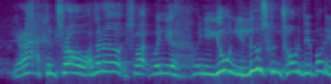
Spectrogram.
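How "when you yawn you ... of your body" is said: ordinary talk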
